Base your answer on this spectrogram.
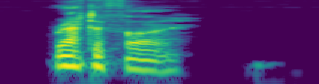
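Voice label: "ratify", Australian English; pronunciations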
